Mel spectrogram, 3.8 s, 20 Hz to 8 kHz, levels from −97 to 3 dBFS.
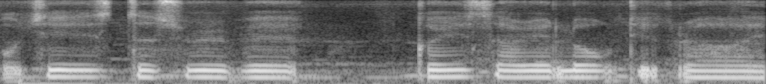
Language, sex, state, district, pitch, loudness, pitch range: Hindi, female, Arunachal Pradesh, Papum Pare, 190 Hz, -15 LUFS, 185-200 Hz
